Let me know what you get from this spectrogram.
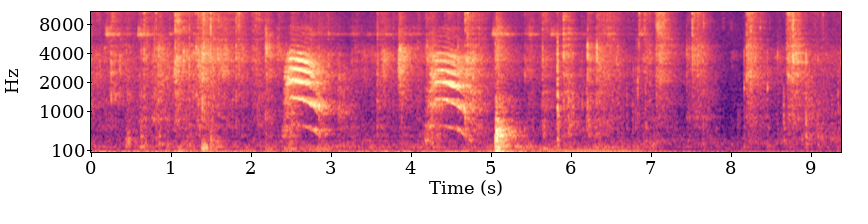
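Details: Kittens playing with straws give two clear harmonic meows, each arching up then falling, about two seconds apart, amid scattered tapping and rustling of play.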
